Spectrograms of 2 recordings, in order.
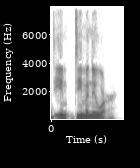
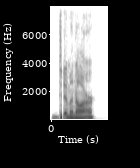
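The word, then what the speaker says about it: de Minaur: DeMeneur. – Is so that not? I think because it's technically pronounced Diminar, I believe, or at least that's closer to the correct pronunciation, Alex Diminar.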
